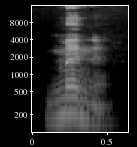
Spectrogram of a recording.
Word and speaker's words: Männer: Männer. Die Männer. Good. You added those two dots on the A and you got die Männer, which of course sounds much more like men. No?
